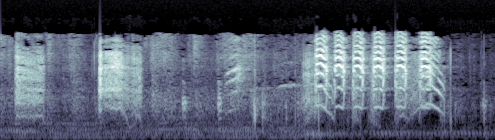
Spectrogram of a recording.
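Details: Green parrot making scattered rough, noisy calls, then a rapid series of six ringing squawks at the end.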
